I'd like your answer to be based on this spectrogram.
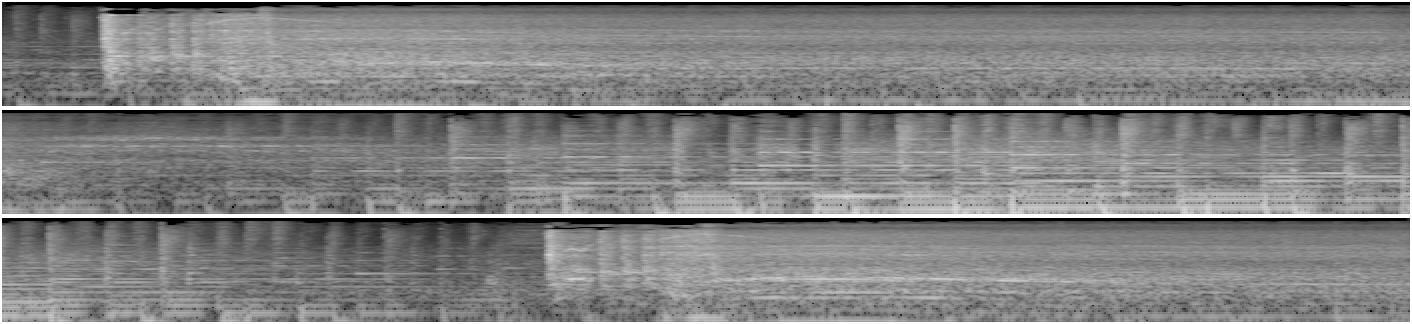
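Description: A Nissan car engine cranks and catches, then idles steadily at a mid-pitched rumble. After a pause, a second start and idle follows, loud and close, with no voices.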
